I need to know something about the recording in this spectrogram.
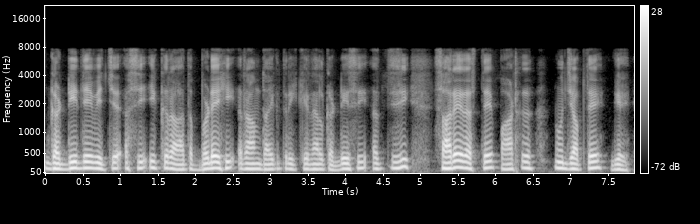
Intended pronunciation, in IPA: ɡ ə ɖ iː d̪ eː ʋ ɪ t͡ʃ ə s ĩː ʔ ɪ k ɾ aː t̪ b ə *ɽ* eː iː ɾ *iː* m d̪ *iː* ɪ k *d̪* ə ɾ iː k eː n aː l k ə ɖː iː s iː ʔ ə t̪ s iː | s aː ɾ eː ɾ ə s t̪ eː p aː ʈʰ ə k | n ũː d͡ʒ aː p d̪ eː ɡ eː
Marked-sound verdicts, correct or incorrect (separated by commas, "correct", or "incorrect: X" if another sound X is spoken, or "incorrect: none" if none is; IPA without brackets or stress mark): correct, incorrect: aː, incorrect: aː, incorrect: t̪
